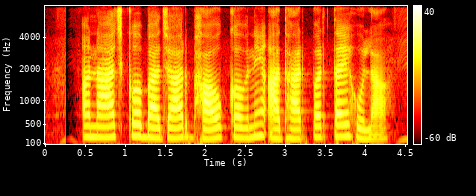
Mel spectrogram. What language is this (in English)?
Bhojpuri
